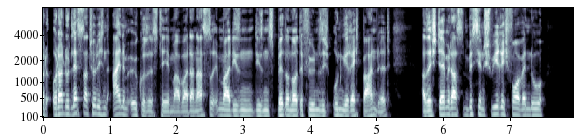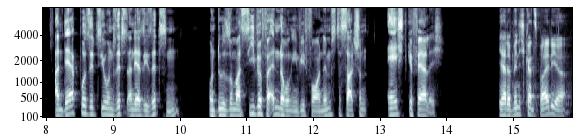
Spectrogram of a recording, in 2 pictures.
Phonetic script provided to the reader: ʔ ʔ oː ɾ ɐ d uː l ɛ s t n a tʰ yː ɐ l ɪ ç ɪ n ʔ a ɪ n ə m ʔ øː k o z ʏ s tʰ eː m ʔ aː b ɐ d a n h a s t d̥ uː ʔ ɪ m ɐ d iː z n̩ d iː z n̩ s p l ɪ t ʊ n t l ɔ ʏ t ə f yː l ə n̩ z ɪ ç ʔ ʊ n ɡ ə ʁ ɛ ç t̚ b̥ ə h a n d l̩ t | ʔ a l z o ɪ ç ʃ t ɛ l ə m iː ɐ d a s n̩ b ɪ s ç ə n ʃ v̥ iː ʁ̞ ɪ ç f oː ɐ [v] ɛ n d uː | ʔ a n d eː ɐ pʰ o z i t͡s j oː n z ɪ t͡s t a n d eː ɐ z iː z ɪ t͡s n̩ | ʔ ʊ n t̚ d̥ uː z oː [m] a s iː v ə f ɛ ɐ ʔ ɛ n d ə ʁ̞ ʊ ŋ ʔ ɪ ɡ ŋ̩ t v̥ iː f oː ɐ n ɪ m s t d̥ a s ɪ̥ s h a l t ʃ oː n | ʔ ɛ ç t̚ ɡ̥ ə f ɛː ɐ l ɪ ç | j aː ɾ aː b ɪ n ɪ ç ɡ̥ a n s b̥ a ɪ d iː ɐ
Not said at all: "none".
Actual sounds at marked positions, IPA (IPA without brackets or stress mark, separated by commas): v, m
